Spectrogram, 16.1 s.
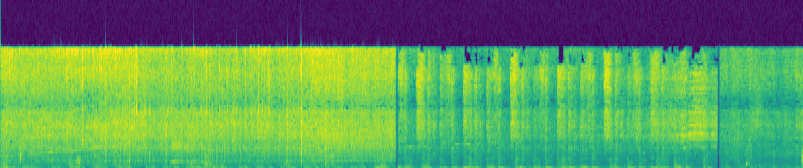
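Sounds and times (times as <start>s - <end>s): potatoes sizzling in a pot: 0.0s - 8.0s, 12.2s - 16.0s
background music beat: 0.0s - 16.0s.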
